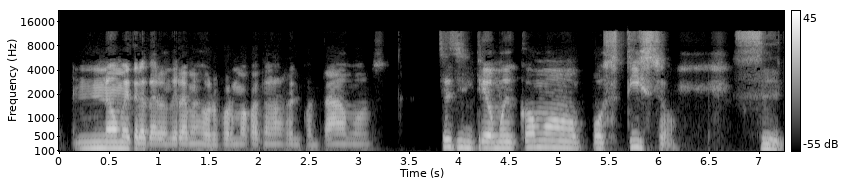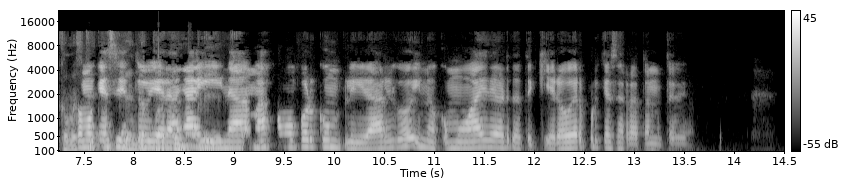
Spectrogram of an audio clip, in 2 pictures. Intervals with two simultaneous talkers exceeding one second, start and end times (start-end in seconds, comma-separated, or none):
7.4-9.1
